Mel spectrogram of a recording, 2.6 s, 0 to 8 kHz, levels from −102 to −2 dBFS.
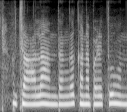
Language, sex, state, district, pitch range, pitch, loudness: Telugu, female, Andhra Pradesh, Sri Satya Sai, 220-235 Hz, 225 Hz, -15 LUFS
